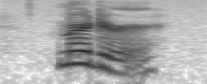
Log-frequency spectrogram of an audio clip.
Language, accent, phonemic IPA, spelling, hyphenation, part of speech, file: English, US, /ˈmɝdɚɚ/, murderer, mur‧der‧er, noun, En-us-murderer.ogg
- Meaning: A person who commits murder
